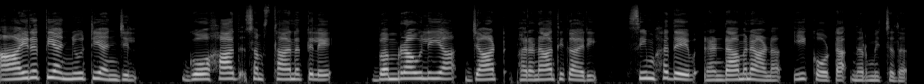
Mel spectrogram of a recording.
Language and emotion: Malayalam, neutral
